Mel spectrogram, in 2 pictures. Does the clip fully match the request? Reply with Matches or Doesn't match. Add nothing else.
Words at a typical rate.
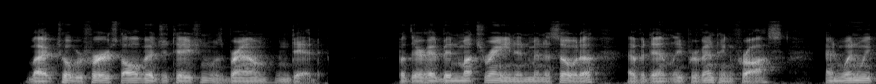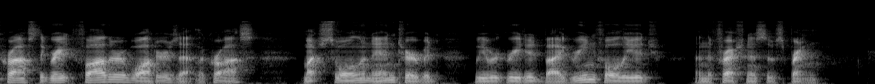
Matches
